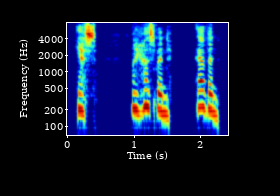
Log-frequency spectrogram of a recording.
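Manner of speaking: high, anguished woman calling for her husband; a wife frightened for him; distraught wife. Acted. Kay voiced in distress.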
